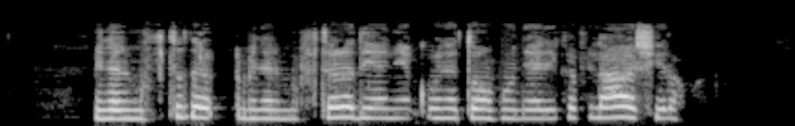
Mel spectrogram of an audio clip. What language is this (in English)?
Arabic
